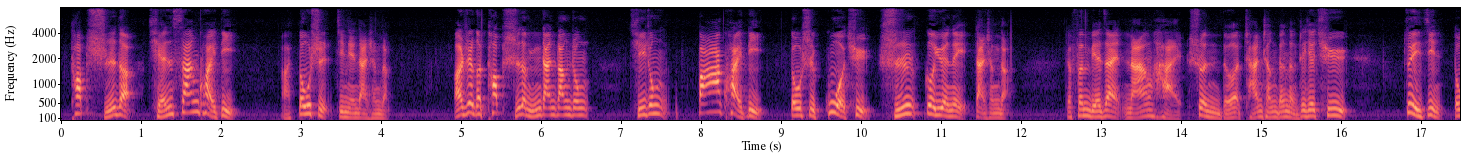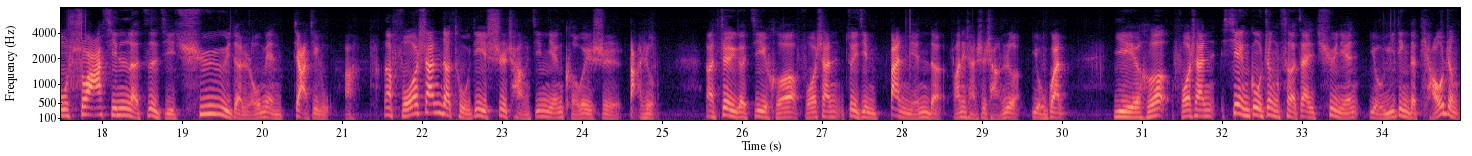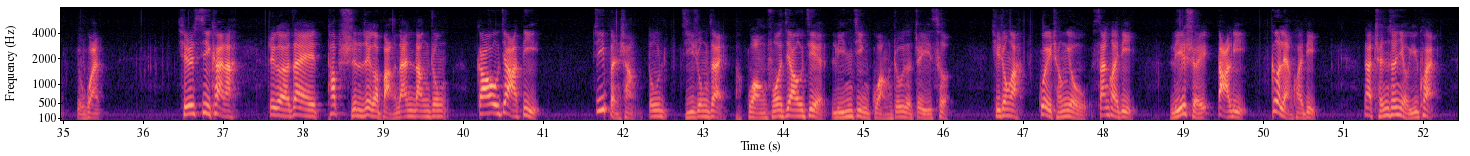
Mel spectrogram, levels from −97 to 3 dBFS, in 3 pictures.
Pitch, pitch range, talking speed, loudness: 160 Hz, 130-200 Hz, 225 characters per minute, -21 LUFS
